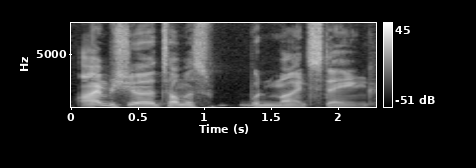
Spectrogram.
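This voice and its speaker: A sensible male engine, voiced by a man in a children's story. He is sympathetic and knowing, with a measured manner and a dry, close sound. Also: medium pitch, big pitch swings, a bit bright, no echo. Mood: sympathetic, sly.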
